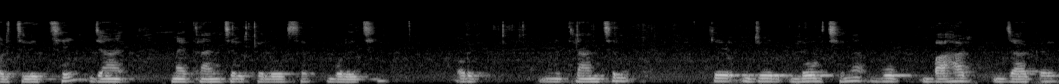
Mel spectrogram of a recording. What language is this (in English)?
Maithili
